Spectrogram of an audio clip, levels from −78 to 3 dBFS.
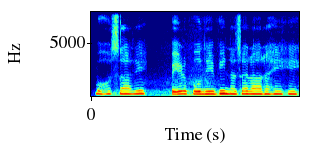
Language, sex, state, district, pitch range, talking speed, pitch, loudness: Hindi, female, Madhya Pradesh, Bhopal, 240-255 Hz, 130 wpm, 245 Hz, -13 LUFS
